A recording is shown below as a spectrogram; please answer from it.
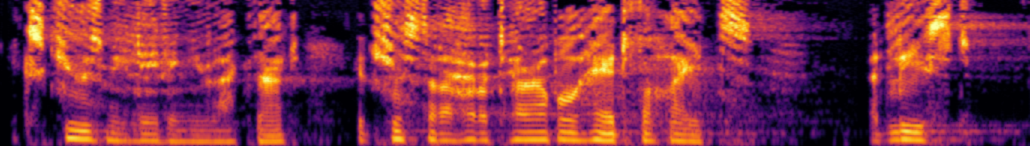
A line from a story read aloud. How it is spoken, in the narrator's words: it added wistfully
